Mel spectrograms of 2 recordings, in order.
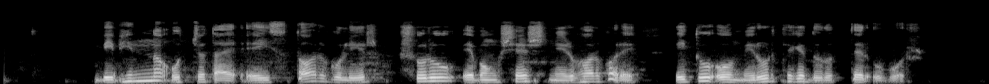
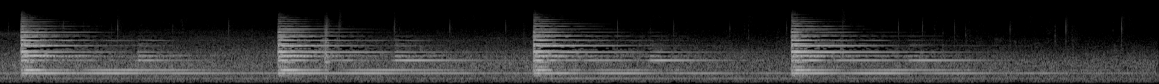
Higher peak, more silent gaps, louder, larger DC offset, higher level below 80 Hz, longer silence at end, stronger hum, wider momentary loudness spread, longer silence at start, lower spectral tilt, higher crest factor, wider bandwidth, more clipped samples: first, -2 dBFS vs -6 dBFS; neither; first, -17 LUFS vs -23 LUFS; neither; first, -52 dBFS vs -84 dBFS; first, 0.7 s vs 0 s; neither; second, 9 LU vs 21 LU; first, 0.95 s vs 0 s; first, -6.5 dB/octave vs -1.5 dB/octave; about the same, 16 dB vs 20 dB; second, 8 kHz vs 16.5 kHz; neither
